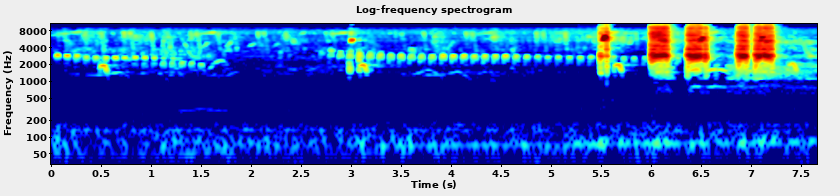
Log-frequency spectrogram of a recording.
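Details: Black francolin calling outdoors: after a quiet stretch with a faint trilling bird and low rumble, four loud, harsh, grating bursts come in quick succession near the end.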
